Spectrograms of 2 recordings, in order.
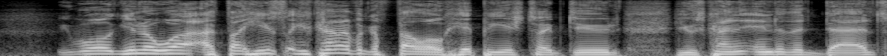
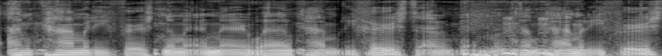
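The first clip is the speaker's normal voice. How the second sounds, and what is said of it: Imitates another person's voice. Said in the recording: “this is my impersonation.”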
